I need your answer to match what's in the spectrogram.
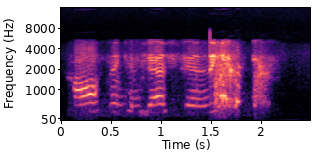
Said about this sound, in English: You're coughing?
